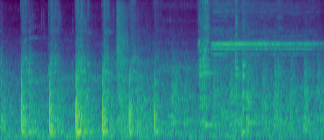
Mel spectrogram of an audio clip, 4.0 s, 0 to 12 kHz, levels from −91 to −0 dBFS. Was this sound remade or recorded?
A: recorded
